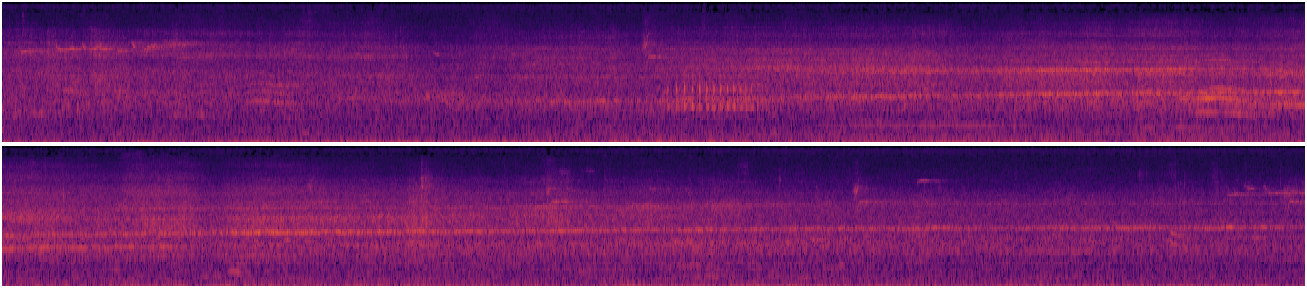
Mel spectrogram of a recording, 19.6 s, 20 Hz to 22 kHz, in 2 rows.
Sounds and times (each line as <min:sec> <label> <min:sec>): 0:00.0 wind 0:19.5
